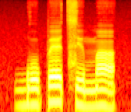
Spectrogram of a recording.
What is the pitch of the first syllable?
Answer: low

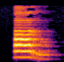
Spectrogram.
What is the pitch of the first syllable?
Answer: high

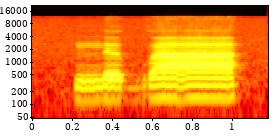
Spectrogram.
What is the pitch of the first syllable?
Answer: low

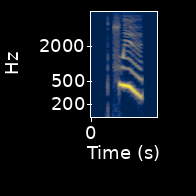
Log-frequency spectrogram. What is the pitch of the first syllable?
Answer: falling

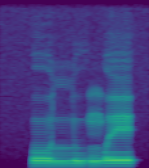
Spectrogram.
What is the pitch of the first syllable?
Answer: low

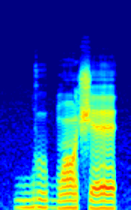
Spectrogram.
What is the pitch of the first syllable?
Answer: high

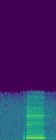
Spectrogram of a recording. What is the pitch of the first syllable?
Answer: high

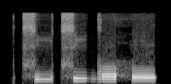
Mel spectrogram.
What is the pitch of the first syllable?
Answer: low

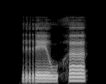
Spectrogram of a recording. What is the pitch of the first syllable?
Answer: low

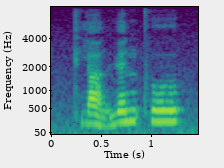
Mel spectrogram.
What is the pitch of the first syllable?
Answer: low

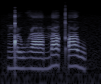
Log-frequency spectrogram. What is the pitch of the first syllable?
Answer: low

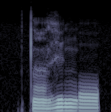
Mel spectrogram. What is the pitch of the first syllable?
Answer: low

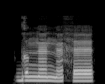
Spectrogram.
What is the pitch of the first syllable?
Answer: high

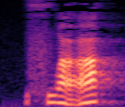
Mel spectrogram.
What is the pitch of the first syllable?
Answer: low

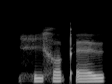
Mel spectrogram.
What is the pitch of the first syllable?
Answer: low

